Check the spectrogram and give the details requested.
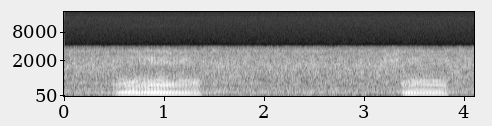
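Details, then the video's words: A little puppy snoring in its sleep: one long grumbling snore near a second in length, then after a quiet gap a shorter, lower buzzy snore, over soft steady hiss. "Cute Puppy Sleeping and Snoring Louder Than A Man!"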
